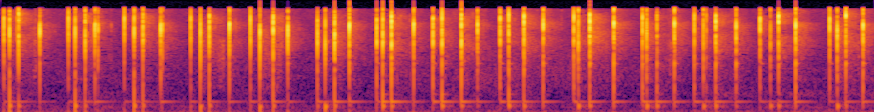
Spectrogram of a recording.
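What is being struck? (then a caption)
Round plastic tub. Long nails scratch and tap the underside of the black plastic base of a round body butter tub. The result is a rapid, uneven stream of dry, bright clicks and scratchy ticks that stop almost instantly, over a faint steady low hum.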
